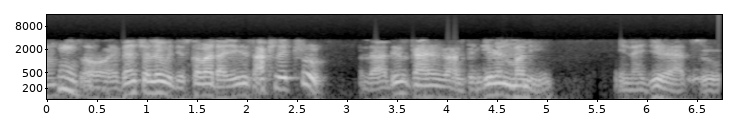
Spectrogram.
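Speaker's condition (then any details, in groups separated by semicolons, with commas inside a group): No condition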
